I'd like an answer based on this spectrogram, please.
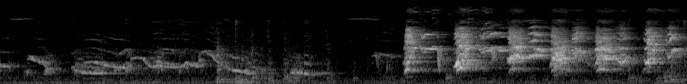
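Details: Border Collie whining in wavering, tonal cries, then breaking into a rapid series of loud, harsh, high barks roughly twice per second.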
